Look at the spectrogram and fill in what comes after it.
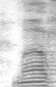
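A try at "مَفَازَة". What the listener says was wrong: Ke Z, zai. Z. Ujung lidahnya nggak usah digigit, di dalam aja. Mafaz. Ada suara lebahnya. Z. Nggak usah keluarin ujung lidahnya, di dalam aja Pak. Za. Z.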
